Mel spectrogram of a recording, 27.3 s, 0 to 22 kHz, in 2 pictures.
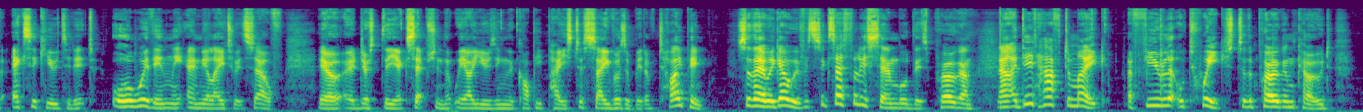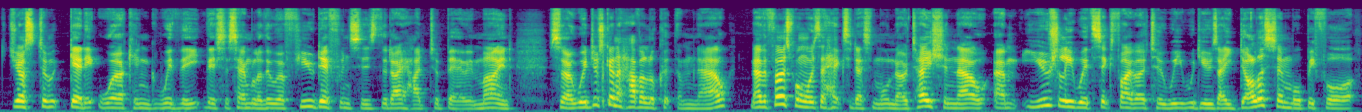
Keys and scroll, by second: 11.5 alt+Tab.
